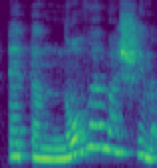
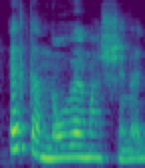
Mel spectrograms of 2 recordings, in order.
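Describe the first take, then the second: First: It has the intonation of a question. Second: It has the intonation of a statement. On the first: It asks whether this is a new car. "Is this a new car?" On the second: It states that this is a new car. "This is just a statement"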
